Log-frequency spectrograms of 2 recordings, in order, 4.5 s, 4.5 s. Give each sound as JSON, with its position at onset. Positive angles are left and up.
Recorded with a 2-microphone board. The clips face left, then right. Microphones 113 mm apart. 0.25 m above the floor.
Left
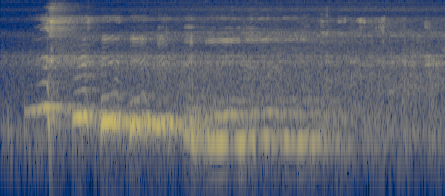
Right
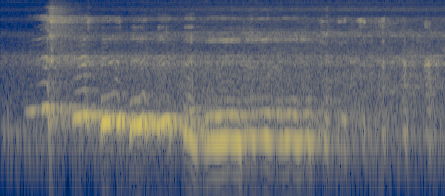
{"t": 0.2, "sound": "laughter", "side_deg": 20, "distance_m": 0.9}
